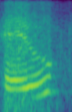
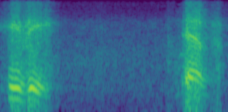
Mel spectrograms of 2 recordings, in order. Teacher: And so it is pronounced in Erasmian as a vowel, and this is eu, okay? But a modern Greek would pronounce that diphthong ev · Shown in: second take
